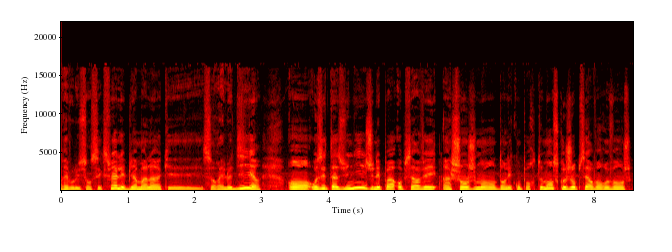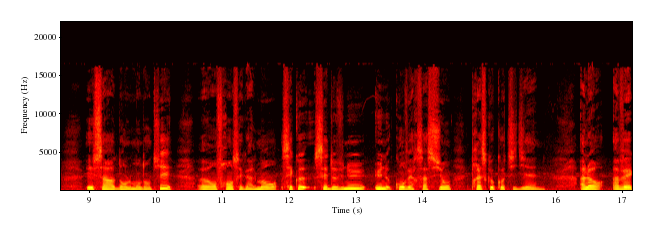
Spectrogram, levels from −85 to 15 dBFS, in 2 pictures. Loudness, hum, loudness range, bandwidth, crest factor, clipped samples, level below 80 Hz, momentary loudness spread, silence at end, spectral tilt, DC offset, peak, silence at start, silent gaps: -19 LUFS; none; 4 LU; 16.5 kHz; 16 dB; under 0.1%; -62 dBFS; 10 LU; 0 s; -6.5 dB/octave; under 0.1%; -2 dBFS; 0 s; none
